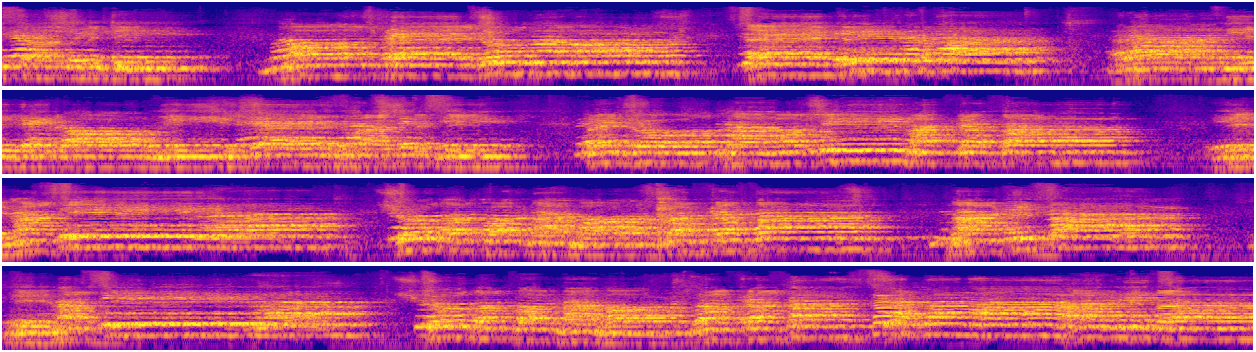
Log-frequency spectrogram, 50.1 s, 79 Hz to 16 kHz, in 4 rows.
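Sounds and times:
congregation singing a hymn: 0:00.0 - 0:50.0.

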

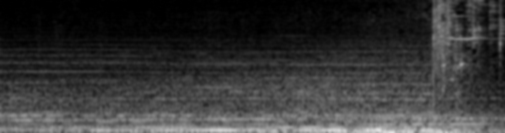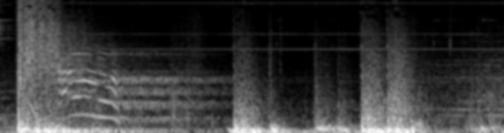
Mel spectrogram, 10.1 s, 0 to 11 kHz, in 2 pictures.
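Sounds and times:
tense film score drones: 0:00.0 - 0:04.3
glass shattering: 0:04.3 - 0:05.4.

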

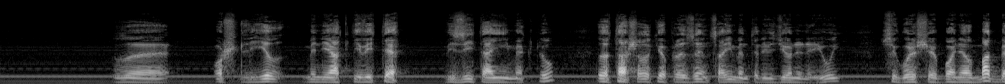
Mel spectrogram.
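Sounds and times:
electrical hum: 0:00.0 - 0:10.0
man speaking: 0:01.2 - 0:10.0.

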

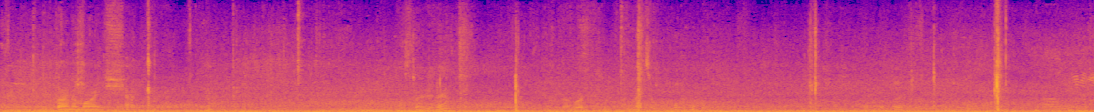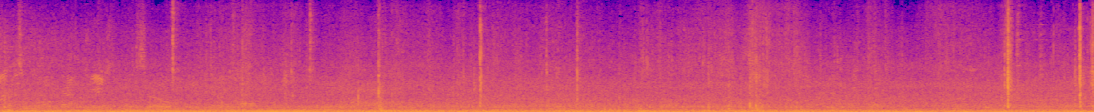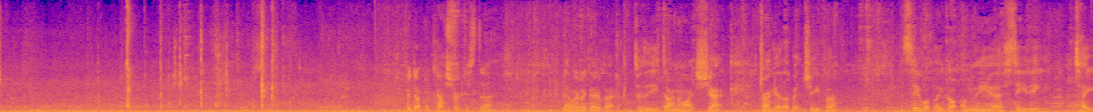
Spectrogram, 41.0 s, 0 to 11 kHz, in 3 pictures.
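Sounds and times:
steady low rumble: 0:00.0 - 0:41.0.

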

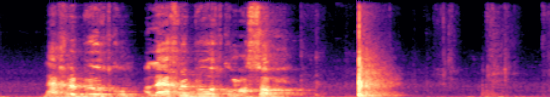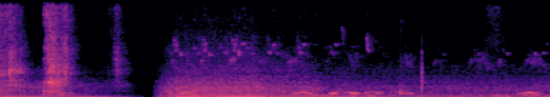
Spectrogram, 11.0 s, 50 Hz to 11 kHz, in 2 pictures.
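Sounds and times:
walking stick knocking on concrete: 0:03.0 - 0:06.2
footsteps: 0:03.0 - 0:06.8.

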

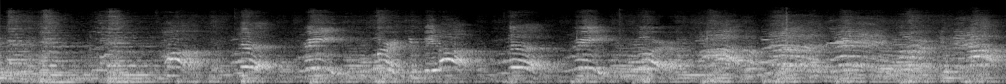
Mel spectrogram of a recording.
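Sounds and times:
children calling out together: 0:05.9 - 0:10.0.

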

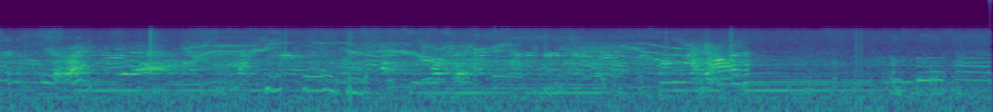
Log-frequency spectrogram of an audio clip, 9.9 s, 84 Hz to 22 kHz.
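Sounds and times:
low background noise: 0:00.0 - 0:09.9
person's voice holding a tone: 0:00.6 - 0:07.6.

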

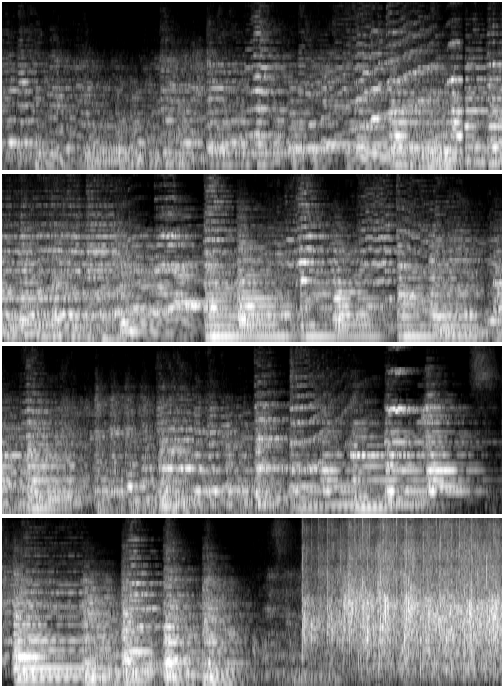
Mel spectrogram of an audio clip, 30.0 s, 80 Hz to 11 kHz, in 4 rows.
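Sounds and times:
violin: 0:00.0 - 0:26.2
piano: 0:00.0 - 0:26.8.

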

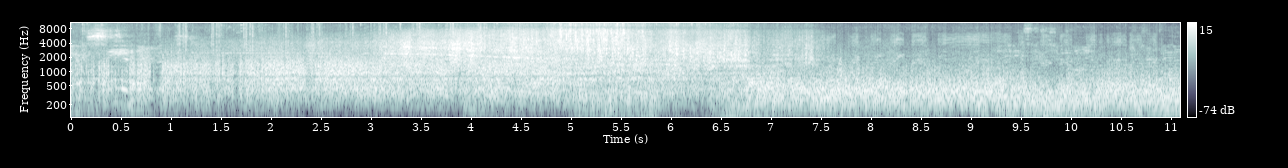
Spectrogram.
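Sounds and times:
propeller plane flyby: 0:00.0 - 0:11.0.

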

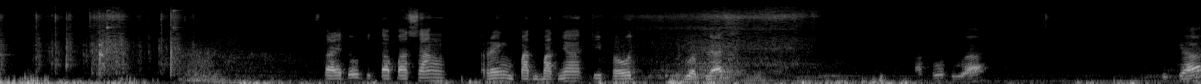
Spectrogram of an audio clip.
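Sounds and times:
metal parts moved in metal tray: 0:00.4 - 0:01.9
low background rumble: 0:01.4 - 0:04.9.

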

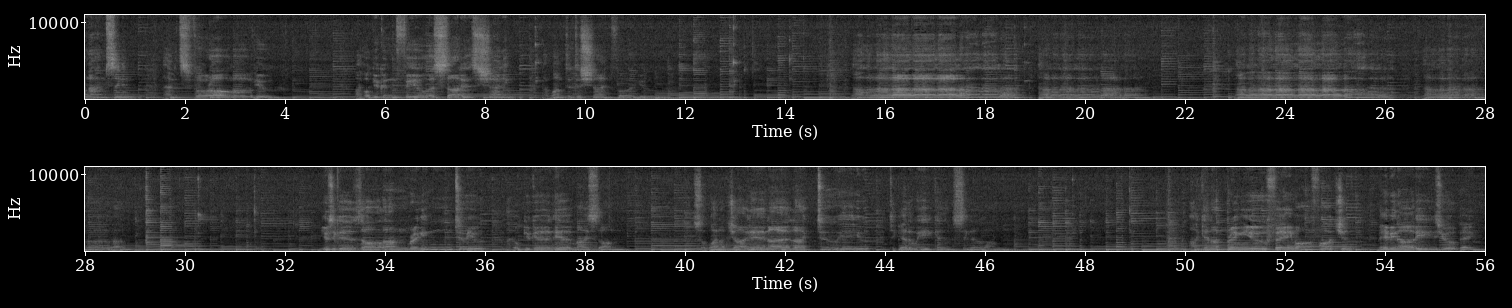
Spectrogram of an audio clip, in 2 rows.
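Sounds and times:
man singing: 0:00.0 - 0:04.1, 0:05.0 - 0:11.8, 0:15.2 - 0:21.5, 0:22.8 - 0:29.2, 0:32.6 - 0:39.0, 0:40.0 - 0:46.6, 0:49.7 - 0:56.0
acoustic guitar strumming: 0:00.0 - 0:56.0.

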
